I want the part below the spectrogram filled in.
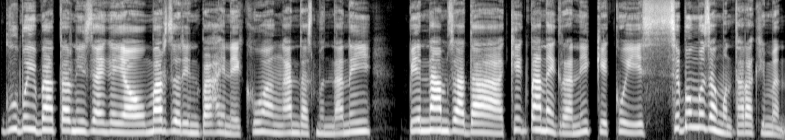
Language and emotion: Bodo, disgusted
